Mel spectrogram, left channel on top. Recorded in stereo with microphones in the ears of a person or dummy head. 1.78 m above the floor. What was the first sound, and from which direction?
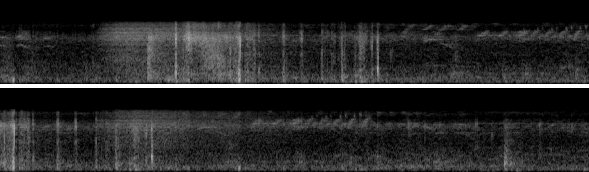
Frying, 30° left (ahead or behind).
